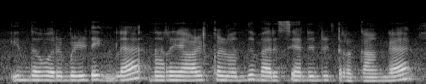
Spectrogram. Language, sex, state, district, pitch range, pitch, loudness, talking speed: Tamil, female, Tamil Nadu, Kanyakumari, 190-200 Hz, 195 Hz, -14 LUFS, 115 wpm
